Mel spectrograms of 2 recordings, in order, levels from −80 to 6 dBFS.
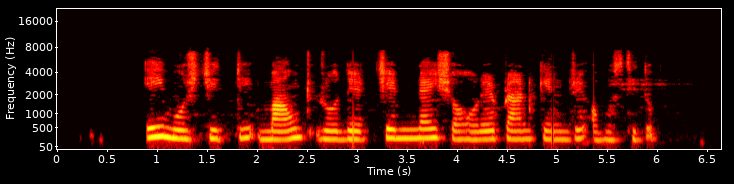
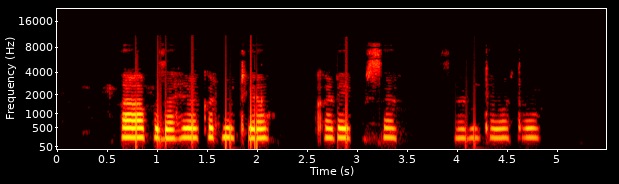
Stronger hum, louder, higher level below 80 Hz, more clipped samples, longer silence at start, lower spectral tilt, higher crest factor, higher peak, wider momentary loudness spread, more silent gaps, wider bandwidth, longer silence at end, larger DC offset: neither; about the same, -23 LUFS vs -22 LUFS; second, -66 dBFS vs -56 dBFS; neither; first, 0.85 s vs 0.65 s; about the same, -4.5 dB/octave vs -5 dB/octave; about the same, 20 dB vs 20 dB; about the same, -4 dBFS vs -4 dBFS; about the same, 12 LU vs 14 LU; second, none vs 2.24-2.57 s, 2.96-3.01 s, 3.76-3.83 s; second, 7.8 kHz vs 10.5 kHz; about the same, 0.65 s vs 0.7 s; neither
